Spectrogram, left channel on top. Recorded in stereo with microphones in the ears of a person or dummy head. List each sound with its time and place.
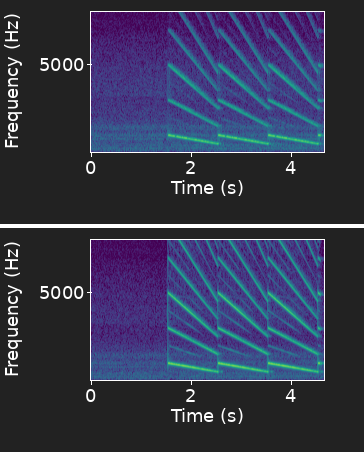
1.5 s a fire alarm: 40° right (ahead or behind), 0.8 m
